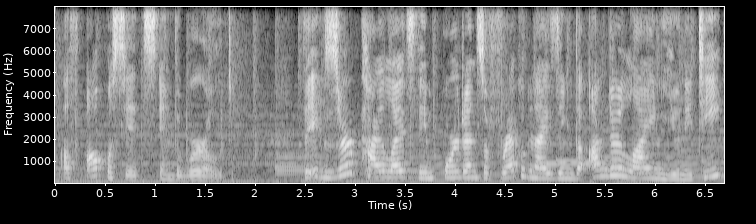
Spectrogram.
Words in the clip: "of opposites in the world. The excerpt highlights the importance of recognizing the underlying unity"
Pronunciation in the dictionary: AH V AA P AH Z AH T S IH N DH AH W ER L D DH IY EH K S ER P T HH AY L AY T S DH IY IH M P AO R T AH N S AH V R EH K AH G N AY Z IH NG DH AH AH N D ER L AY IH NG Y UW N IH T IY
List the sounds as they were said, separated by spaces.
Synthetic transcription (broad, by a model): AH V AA P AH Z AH T S IH N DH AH W ER L D DH IY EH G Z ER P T HH AY L AY T S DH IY IH M P AO R T AH N S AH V R EH K AH G N AY Z IH NG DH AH AH N D ER L AY IH NG Y UW N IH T IY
